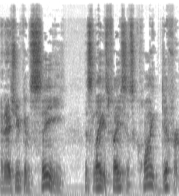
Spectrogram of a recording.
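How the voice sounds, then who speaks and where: A man's somewhat breathy, medium-pitched voice at a moderate pace, with lively intonation. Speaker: storyteller. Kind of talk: personal storytelling narration. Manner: conversational, hesitant.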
